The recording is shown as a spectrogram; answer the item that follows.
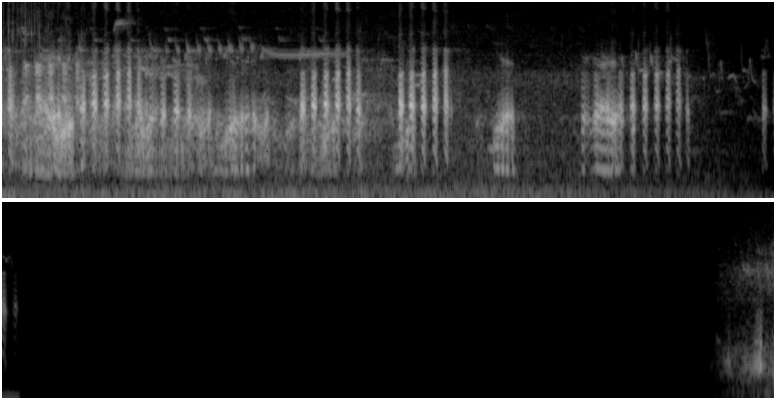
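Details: Frogs croaking in spring at a Czech pond or wetland: dense rapid rattling bursts for about eight seconds, then near silence, with one faint croak at the very end.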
